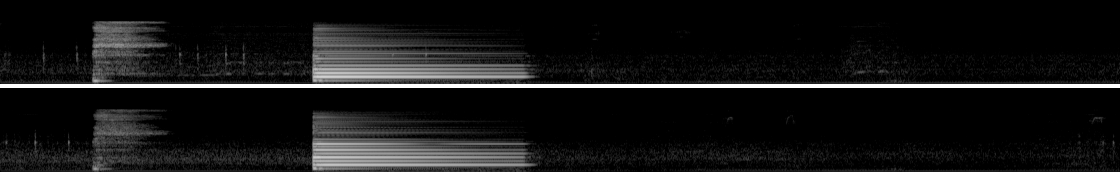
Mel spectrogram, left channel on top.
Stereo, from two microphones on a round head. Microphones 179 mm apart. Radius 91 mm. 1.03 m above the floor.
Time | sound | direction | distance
0.9 | breathing | 65° left (ahead or behind) | 0.7 m
3.1 | a guitar | 30° right (ahead or behind) | 0.8 m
